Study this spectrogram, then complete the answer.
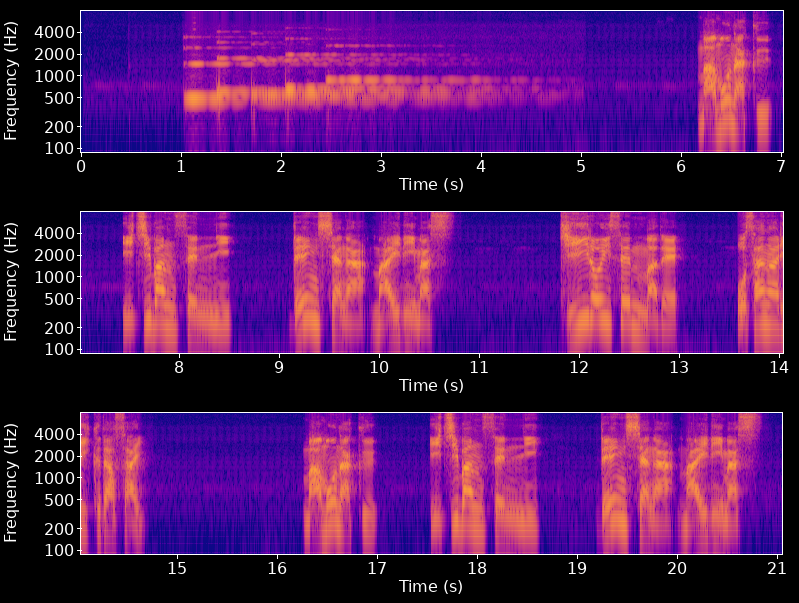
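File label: platform 3 approaching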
